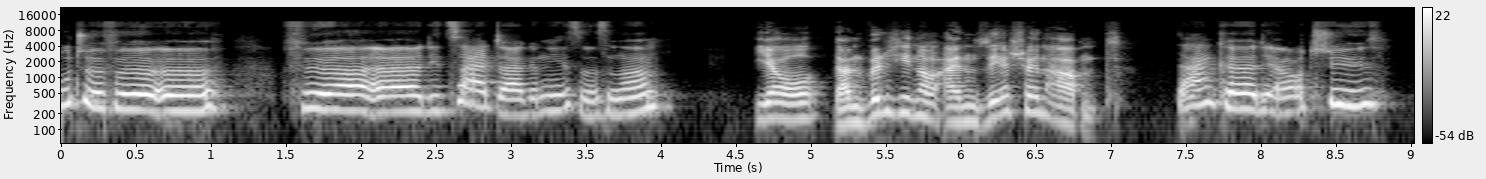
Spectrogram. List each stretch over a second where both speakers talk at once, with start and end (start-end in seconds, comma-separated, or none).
none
